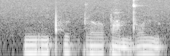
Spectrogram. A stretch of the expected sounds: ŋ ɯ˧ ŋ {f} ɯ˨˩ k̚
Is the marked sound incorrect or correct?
incorrect: pʰ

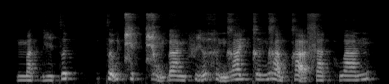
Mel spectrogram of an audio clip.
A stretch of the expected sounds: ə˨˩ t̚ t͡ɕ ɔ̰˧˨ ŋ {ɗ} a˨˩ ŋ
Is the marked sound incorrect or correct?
correct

